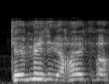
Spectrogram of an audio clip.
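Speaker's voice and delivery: loud, very high shout. Voice what you keep hearing in the back of your mind, as an Arnold Schwarzenegger impression. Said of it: "Arnold Schwarzenegger going".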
